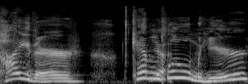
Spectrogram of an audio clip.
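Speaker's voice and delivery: very high, slow, drawling frog-puppet voice. Saying a greeting with a name, as a Kermit impression. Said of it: "I just did my Kermit impression".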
